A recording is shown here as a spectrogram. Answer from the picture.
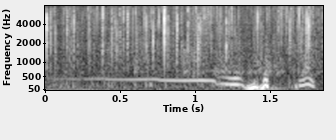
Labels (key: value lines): label: biophony, cascading saw
recorder: SoundTrap 600 or HydroMoth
